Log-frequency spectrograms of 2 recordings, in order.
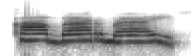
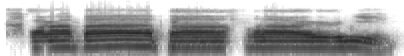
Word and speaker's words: kabar baik: Eh, and the answer, how do you say I am fine? Kabar baik. Oke. Kabar bari. Barik barik. Baik. Kaba barik. Kabaik baik. Kaba baik. Iya.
